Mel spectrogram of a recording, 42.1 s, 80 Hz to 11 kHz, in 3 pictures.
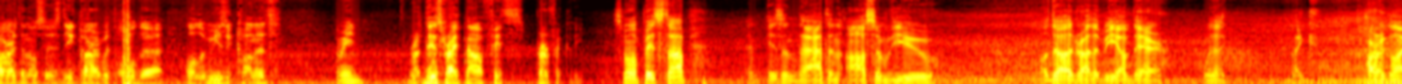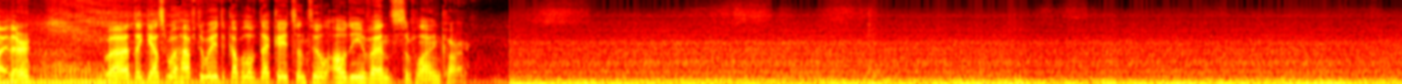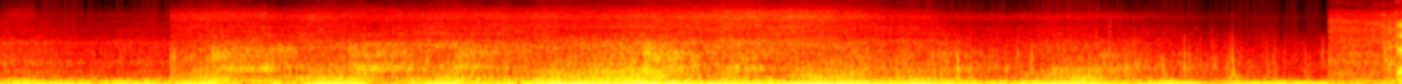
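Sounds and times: car engine rumbling and revving: 0:00.0 - 0:42.0.

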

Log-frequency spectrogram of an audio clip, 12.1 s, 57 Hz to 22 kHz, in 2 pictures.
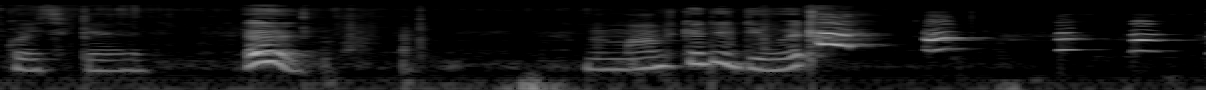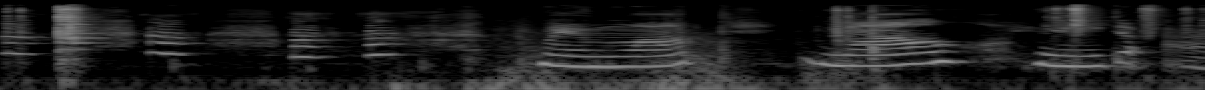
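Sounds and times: child giggling: 0:04.1 - 0:08.2.

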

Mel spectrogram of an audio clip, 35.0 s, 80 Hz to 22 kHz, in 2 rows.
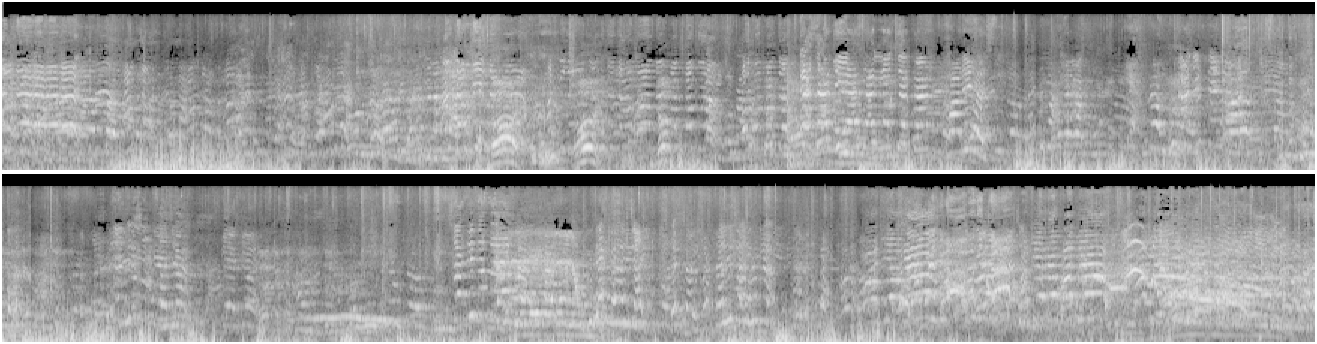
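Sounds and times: children shouting at play: 0:00.0 - 0:35.0.

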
